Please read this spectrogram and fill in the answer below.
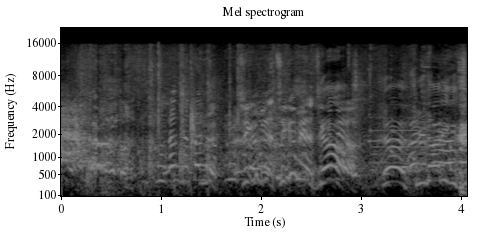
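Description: A group of young men shouting and yelling over one another during a game, with background music under them.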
